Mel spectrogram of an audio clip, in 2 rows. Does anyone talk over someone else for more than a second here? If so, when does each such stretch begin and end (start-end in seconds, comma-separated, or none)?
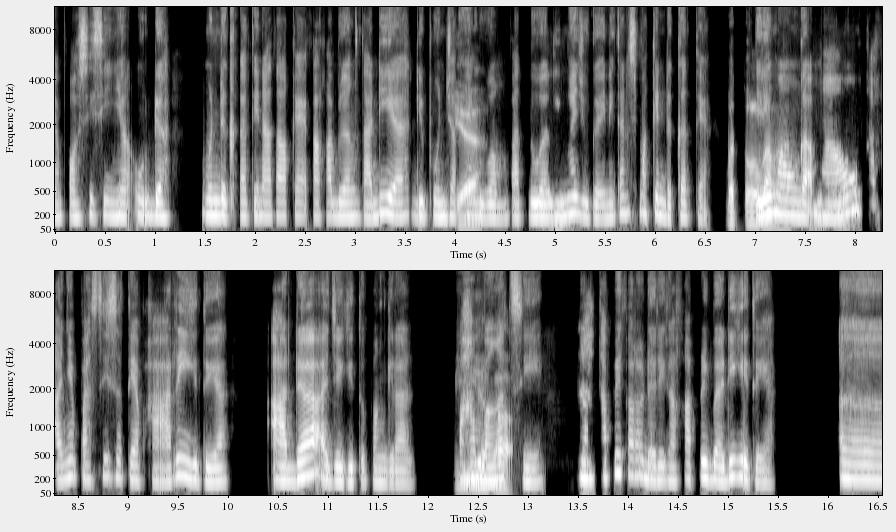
none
